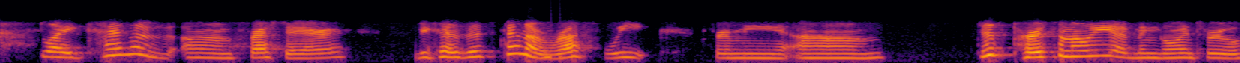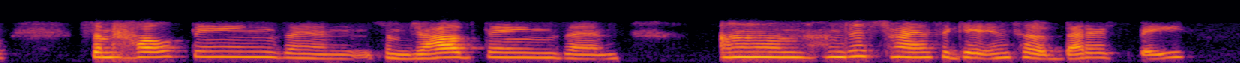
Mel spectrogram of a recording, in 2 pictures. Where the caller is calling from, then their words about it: New Port Richey, Florida, United States; I'm calling from Newport Richey.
